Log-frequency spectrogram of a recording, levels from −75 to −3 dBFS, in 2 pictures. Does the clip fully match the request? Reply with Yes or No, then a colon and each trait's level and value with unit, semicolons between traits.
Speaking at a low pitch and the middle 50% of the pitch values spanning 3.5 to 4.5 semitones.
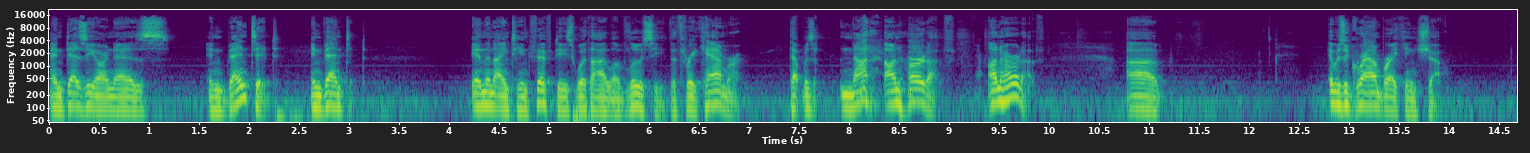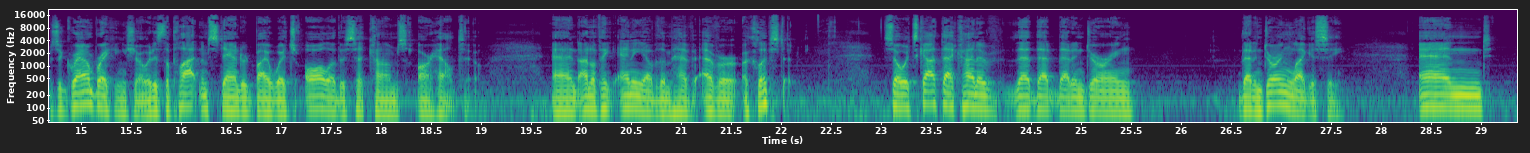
No: very low, 90 Hz; average, 5.1 semitones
